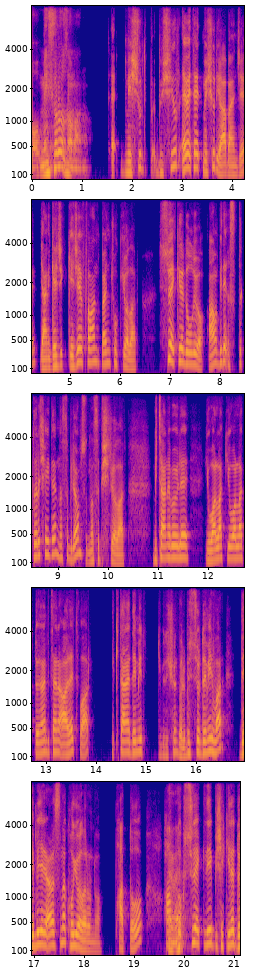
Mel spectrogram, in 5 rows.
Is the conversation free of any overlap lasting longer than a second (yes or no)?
yes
